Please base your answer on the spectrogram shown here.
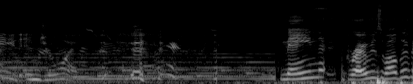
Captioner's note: laughs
